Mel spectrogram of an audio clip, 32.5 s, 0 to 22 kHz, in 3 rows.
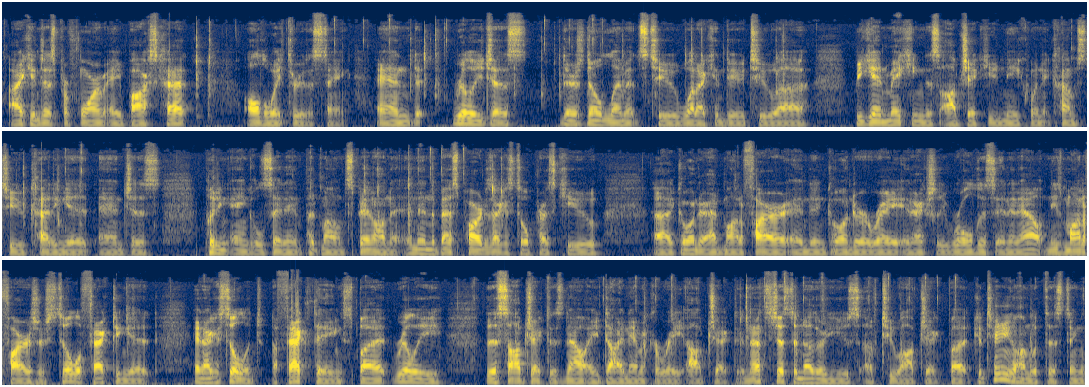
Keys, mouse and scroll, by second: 0.0 click, 1.4 click, 1.9 space, 2.6 scroll up 3, 2.9 middle click, 3.3-3.9 scroll down 4, 3.5 middle click, 4.2 ctrl+z, 4.4 middle click, 5.6 shift+middle click, 6.6 scroll down 2, 6.8 d, 8.7 click, 10.6 click, 11.0 space, 11.4 shift+scroll down 1, 11.5 shift+middle click, 11.7-12.3 scroll up 4, 12.3 click, 13.9 click, 14.7 scroll down 5, 15.0 shift+middle click, 15.5 scroll up 1, 18.2 click, 18.6-19.2 scroll down 4, 19.3-19.6 scroll up 4, 19.6 scroll down 4, 19.9 scroll up 6, 20.3-20.7 scroll down 6, 20.7-21.1 scroll up 4, 21.2-21.5 scroll down 3, 21.5-21.9 scroll up 2, 25.2 right click, 26.3 middle click, 28.0 scroll down 2, 28.2 shift+middle click, 28.6 scroll up 2, 29.0 h, 29.3 middle click, 30.0 scroll up 2, 30.4 middle click, 31.8 click.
